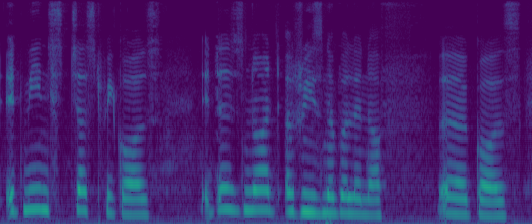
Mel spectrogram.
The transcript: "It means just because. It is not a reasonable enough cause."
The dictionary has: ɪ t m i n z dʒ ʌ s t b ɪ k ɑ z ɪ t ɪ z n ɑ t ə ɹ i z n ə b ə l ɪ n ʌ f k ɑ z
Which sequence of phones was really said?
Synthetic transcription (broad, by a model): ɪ t m i n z dʒ ʌ s t b ɪ k ɑ z ɪ t ɪ z n ɑ t ə ɹ i z n ə b ə l ɪ n ʌ f k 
